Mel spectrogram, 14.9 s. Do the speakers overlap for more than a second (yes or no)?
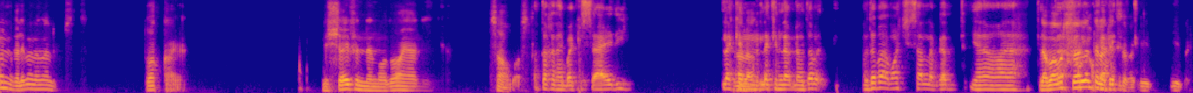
yes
